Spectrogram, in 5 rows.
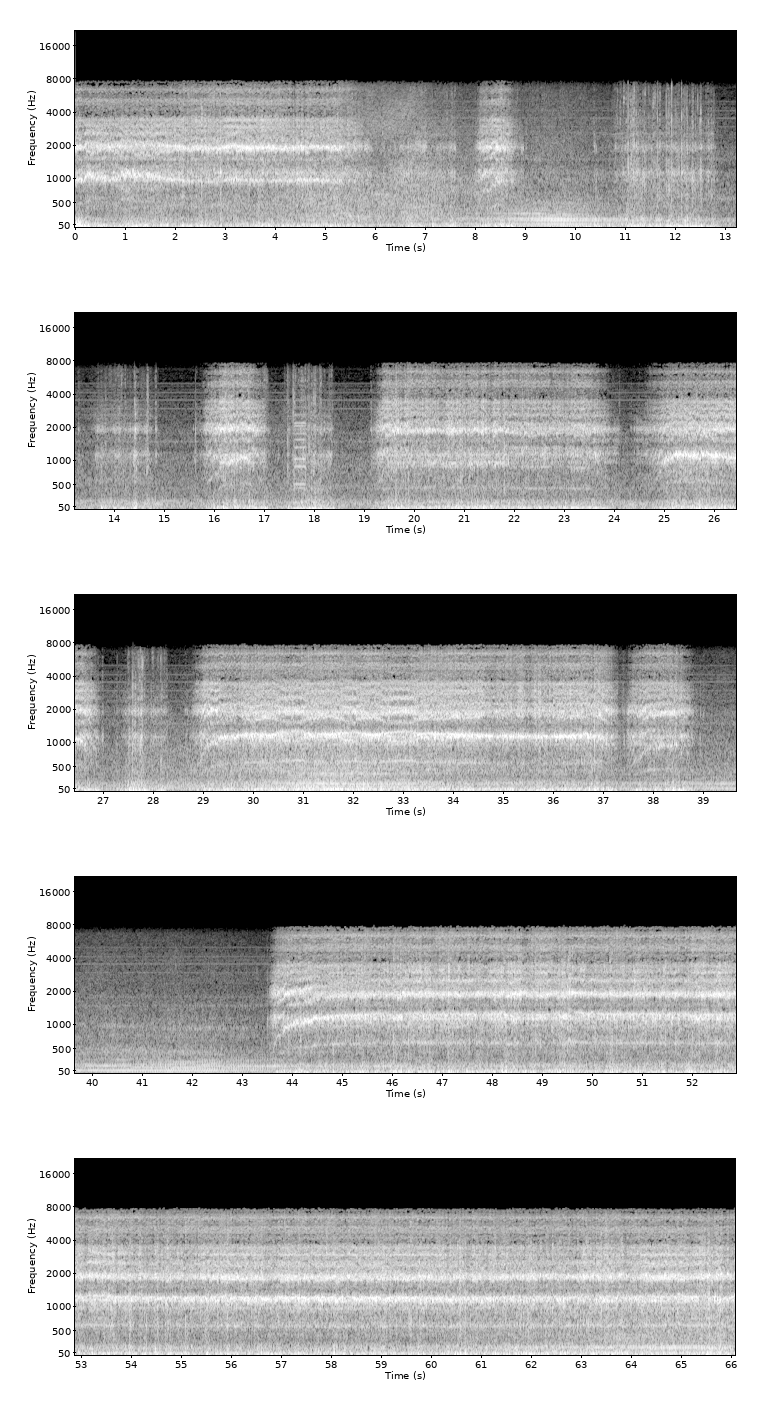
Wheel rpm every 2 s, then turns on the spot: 120, 120, 100, 20, 30, 20, 20, 20, 50, 40, 120, 100, 70, 60, 70, 150, 150, 150, 100, 30, 0, 20, 150, 160, 160, 160, 160, 160, 160, 150, 150, 160, 160.
10-12 16-18 26-28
